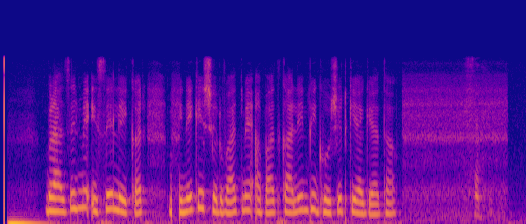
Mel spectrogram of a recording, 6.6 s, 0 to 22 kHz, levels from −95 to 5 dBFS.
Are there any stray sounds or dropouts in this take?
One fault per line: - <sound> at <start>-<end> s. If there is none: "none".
- dropout at 2.1-2.2 s
- laugh at 5.8-6.2 s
